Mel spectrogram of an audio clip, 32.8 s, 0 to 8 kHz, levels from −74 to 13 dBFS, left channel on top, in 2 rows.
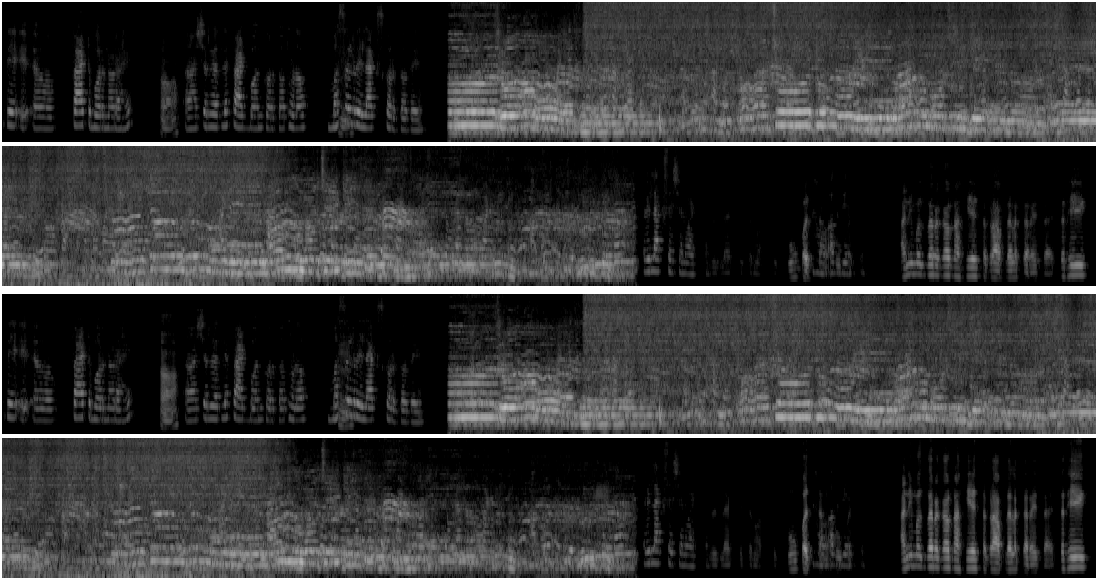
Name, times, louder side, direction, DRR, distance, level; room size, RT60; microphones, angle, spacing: voice 1, 0.0-1.9 2.7-4.5 4.9-6.3 7.4-8.0 8.3-9.9 10.2-12.9 13.2-14.8 15.2-20.0 20.3-24.0 24.3-24.9 25.4-26.8 28.6-29.2, left 2 dB, 40° left, 1.2 m, -42 dB
sound 1, 6.7-25.9, left 2 dB, 80° left, 0.9 m, -25 dB
voice 2, 7.0-7.4 11.2-11.3 15.3-15.5 25.3-25.6 27.2-27.3 27.7-27.8 28.2-29.0 29.9-32.6, right 4 dB, 75° right, 0.5 m, -38 dB
sound 2, 8.7-20.9 21.2-21.3, right 1 dB, ahead, 1.7 m, -37 dB
3.6 x 2.4 x 2.4 m
head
